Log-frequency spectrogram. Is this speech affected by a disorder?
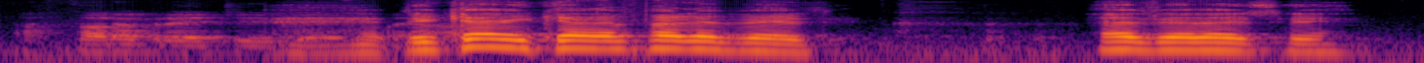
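Yes: brain injury; spasticity, left hand fixed, deafness; about 3 years; mild speech impediment.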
